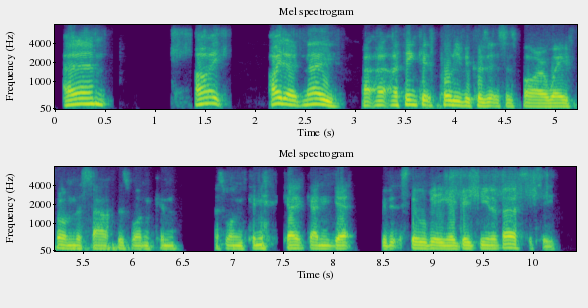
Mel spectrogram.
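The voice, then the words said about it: Southern English accent. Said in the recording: “with that accent, obviously being from London, you can hear that I'm keep remarking on his accent because it's a cool one”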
